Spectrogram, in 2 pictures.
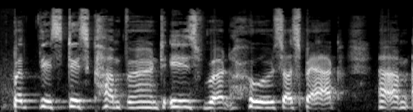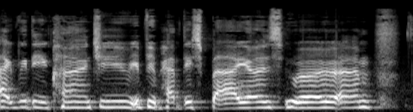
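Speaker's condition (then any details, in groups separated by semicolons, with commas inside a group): Deafness; deaf since childhood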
